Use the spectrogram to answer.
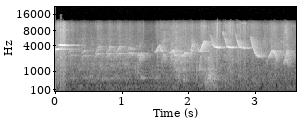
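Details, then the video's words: Captive one-year-old house finch, taken from the nest as a chick, singing: a fast run of high warbled notes with sliding, descending slurs, while a young brown-backed solitaire warbles in the background. "Gorrion Cantando Carpodacus Mexicanus Singing"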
